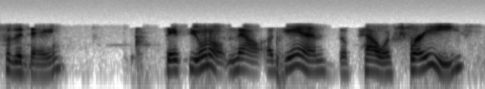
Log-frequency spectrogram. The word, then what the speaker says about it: desayuno: And if you're ready with your pen and paper, it's spelled D-E-S-A-Y. U-N-O, desayuno, or like D-say-uno.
